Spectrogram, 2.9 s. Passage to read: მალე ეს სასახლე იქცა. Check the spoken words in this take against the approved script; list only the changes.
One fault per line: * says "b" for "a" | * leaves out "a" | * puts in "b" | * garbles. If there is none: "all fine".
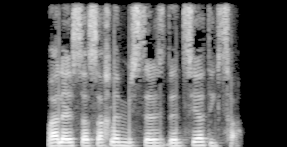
* puts in "მის რეზიდენციად"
